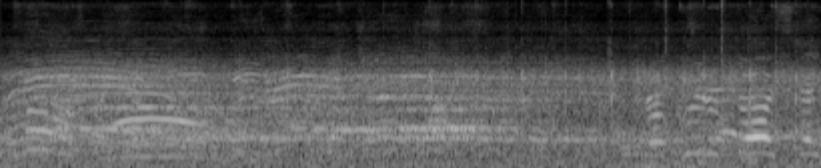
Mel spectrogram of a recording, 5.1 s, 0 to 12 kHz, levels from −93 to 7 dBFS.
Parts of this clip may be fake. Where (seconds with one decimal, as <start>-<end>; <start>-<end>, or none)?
2.0-3.4

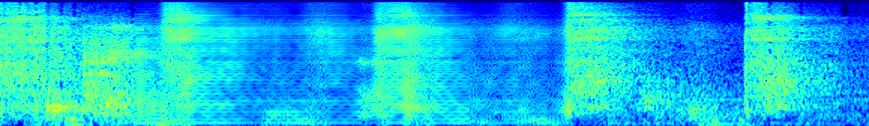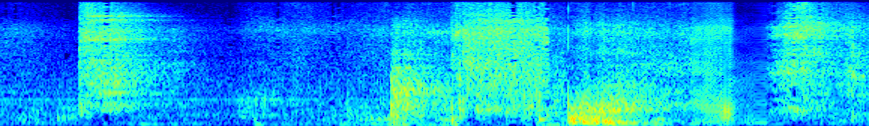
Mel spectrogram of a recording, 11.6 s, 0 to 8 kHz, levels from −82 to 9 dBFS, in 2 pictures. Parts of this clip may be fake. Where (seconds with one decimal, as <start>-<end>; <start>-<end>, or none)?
0.9-3.8; 10.4-10.9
